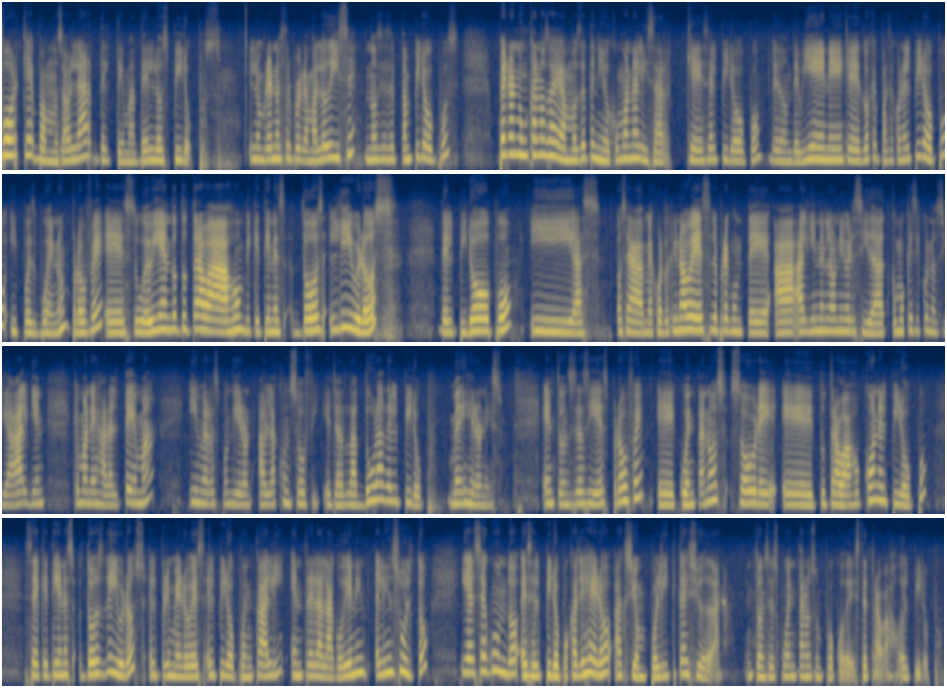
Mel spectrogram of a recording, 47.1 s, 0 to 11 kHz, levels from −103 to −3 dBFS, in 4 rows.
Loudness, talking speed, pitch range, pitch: -27 LUFS, 190 wpm, 210-250 Hz, 225 Hz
